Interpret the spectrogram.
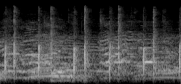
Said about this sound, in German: Jetzt eskortiert die Polizei den nächsten raus, der wehrt sich. Jetzt legt er sich auf den Boden. Einige klatschen, dass er rausgeschmissen wird. Das sind dann wohl die Leute, die etwas gegen diese Demonstration haben.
